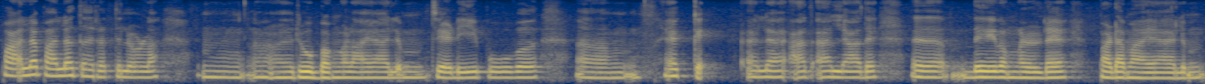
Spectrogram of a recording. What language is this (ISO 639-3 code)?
mal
